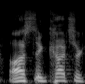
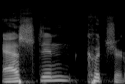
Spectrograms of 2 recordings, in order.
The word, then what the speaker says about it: Ashton Kutcher: punk the the punked part of it was Austin cutter kept uh sending out um did I say his name right Kutcher Kutcher Ashton Kutcher Ashton Kutcher I'm sorry yeah he's married is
